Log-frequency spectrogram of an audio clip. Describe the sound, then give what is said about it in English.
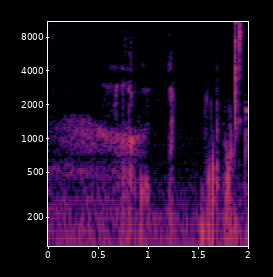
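A sip of hot coffee: soft mouth clicks and wet smacks build to a brief, airy slurp near the end, with no one talking. “It's it's much tougher when you're doing it all by yourself and and have to take a, a hard pause to to have a sip without uh, anybody else talking.”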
